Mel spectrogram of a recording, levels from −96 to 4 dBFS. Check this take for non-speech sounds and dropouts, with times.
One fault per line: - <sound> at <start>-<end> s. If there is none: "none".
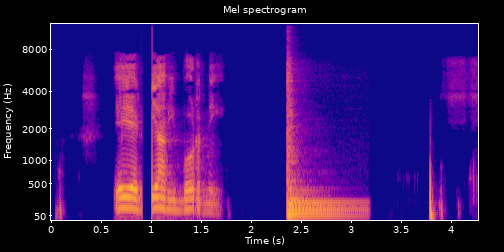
- dropout at 0.9-1.0 s
- thud at 2.4-3.2 s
